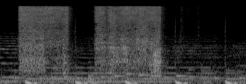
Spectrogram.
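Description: A compressed air can blasts a loud, steady hiss into the cooling fan of a Hartke bass amp, with short pauses and soft rhythmic ticking from the spinning fan underneath.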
